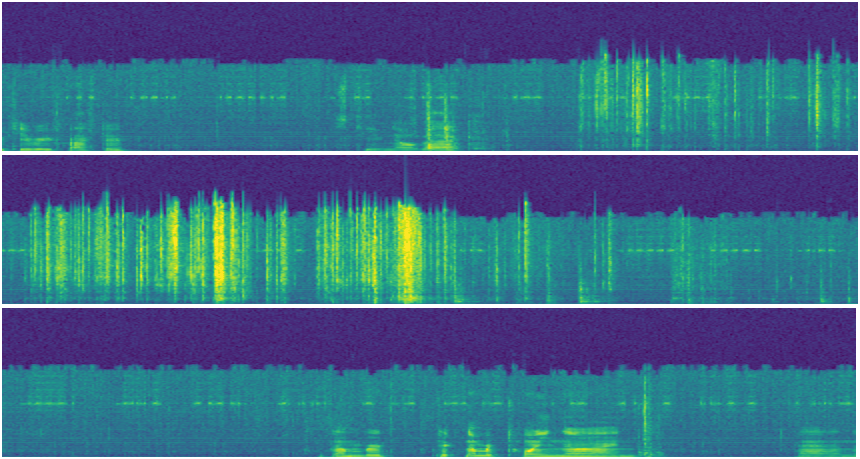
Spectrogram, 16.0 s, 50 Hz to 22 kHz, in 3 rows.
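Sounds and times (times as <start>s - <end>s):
trading cards rustling: 3.6s - 8.8s.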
